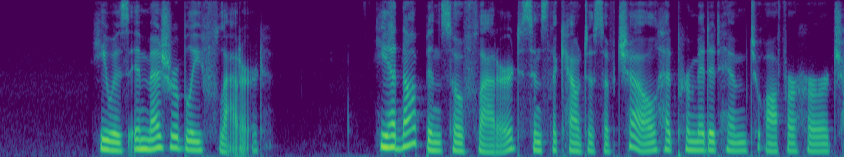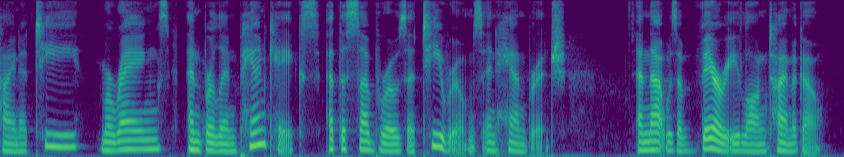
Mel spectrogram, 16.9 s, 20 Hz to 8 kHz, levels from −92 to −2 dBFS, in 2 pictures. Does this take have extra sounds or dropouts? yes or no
no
